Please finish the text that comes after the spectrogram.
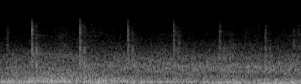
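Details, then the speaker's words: Van diesel heater in Alaska at 11 degrees internal, primed from its remote after a fuel line replacement: sharp, evenly spaced clicks about twice a second over a low rumble; the fuel pump priming normally, with fuel seen going down. "And then you can hear the fuel pump going. It is priming? It is. So that clicking sound is the fuel pump."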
